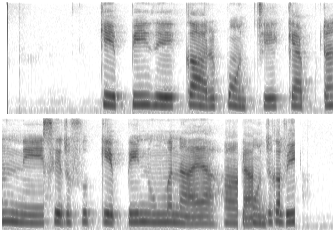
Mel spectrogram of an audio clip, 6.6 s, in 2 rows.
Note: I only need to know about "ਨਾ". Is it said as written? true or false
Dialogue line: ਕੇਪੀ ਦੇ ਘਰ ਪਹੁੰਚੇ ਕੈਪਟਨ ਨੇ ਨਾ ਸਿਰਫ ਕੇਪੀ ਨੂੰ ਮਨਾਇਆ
false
